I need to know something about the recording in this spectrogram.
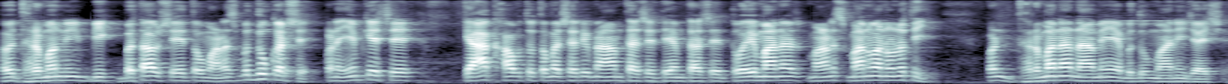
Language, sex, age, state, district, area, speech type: Gujarati, male, 60+, Gujarat, Rajkot, urban, spontaneous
